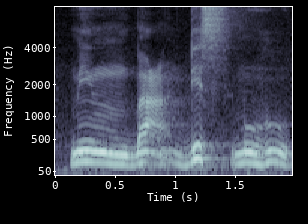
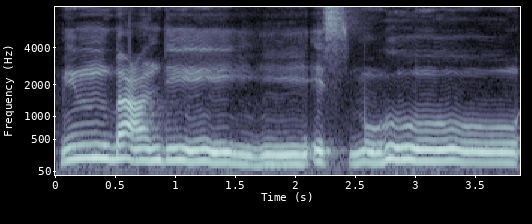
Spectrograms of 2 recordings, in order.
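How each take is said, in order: First: The words run together without a separate vowel. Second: A separate vowel starts the second word. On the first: The speaker calls it right. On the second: The speaker calls it wrong.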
